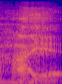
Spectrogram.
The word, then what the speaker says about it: Hayat: It wasn't the Hayatt, it was the Hayatt, which means life.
